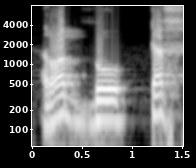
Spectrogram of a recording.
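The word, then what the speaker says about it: رَبُّكَ: বা জবর রব্বা পেশবু রব্বু কাফ জবর কা রব্বুকা রব রব রব্বুকা রয়ের উপরে জবর অথবা পেশ থাকলে রকে পুর করে পড়তে হয় অর্থাৎ মোটা করে পড়তে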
